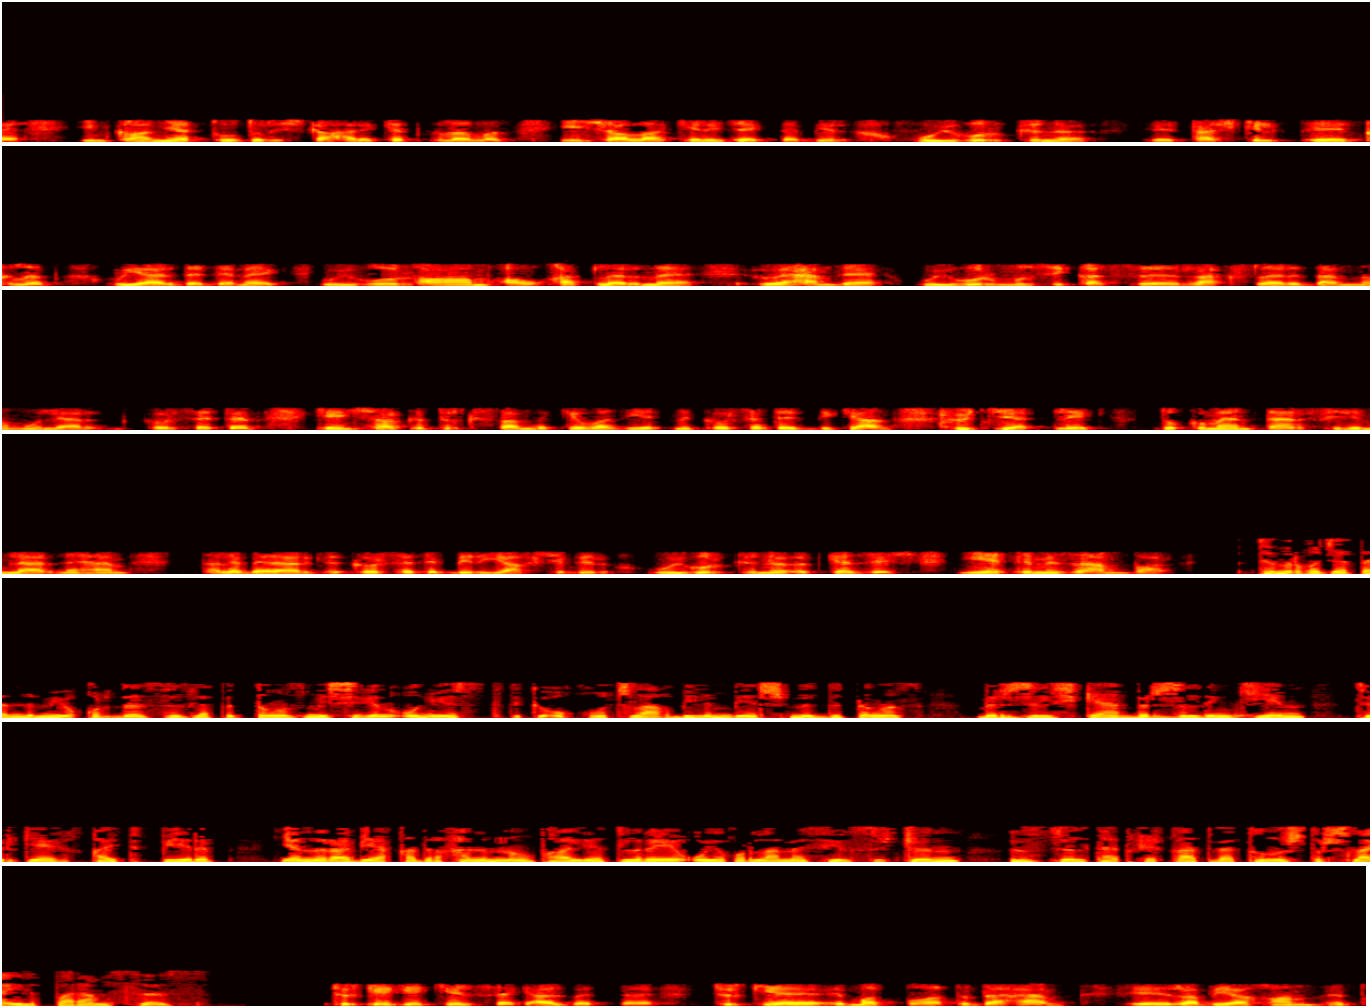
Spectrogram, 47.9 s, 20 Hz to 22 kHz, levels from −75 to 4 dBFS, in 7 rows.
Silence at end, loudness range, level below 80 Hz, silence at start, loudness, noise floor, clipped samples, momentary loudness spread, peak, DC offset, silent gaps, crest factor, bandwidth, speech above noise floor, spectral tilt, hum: 0.1 s; 3 LU; -56 dBFS; 0 s; -23 LUFS; -73 dBFS; under 0.1%; 8 LU; -6 dBFS; under 0.1%; none; 16 dB; 5.8 kHz; 50 dB; -10 dB/octave; none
